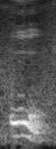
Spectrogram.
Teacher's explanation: 6th है हमारा ओ, ये ओ की छोटी साउंड है, back vowel just about open position and it is rounded. देखिए अब ओ बोलते हुए हमारे लिप्स की पोजीशन राउंडेड है, तो this is back vowel just about open position and it is rounded vowel.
